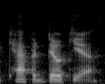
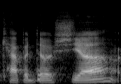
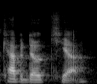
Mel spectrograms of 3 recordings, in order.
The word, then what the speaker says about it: Cappadocia: in late November 2014 we traveled to capid doia a lot of people pronounce it caposa or cap it's capid doia it's not actually a city but rather a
